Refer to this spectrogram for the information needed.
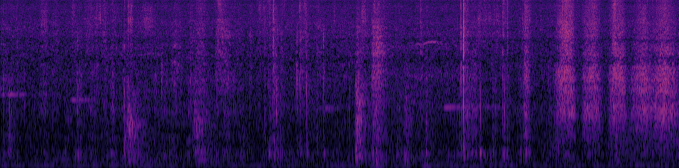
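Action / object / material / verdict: scrape / paperback book with glossy card cover / card / none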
